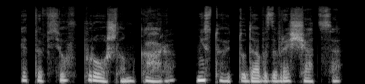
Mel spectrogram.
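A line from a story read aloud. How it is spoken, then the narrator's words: Very quiet. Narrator (Russian): сказала очень тихо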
